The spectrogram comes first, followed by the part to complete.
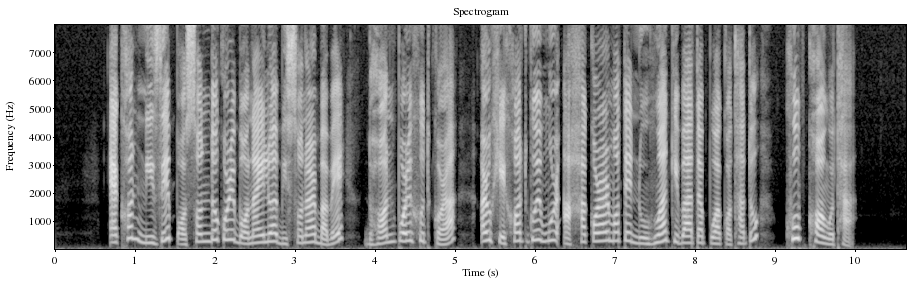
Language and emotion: Assamese, angry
